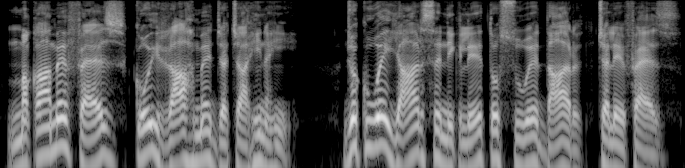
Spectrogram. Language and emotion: Urdu, neutral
